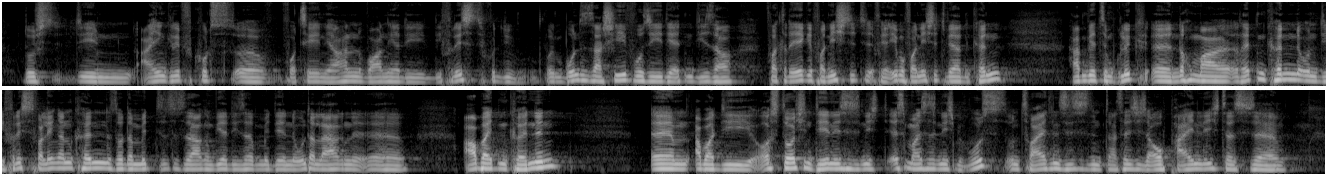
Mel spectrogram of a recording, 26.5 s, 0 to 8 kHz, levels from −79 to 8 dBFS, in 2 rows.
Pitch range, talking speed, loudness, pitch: 115-135 Hz, 170 wpm, -24 LUFS, 125 Hz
